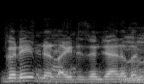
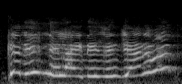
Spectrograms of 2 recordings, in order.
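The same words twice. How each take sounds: First: It is said in a big, heavy voice. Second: It is said in a lighter voice.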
